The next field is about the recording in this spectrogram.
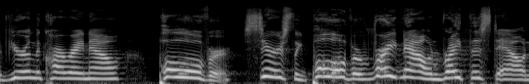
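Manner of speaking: screamed at full force, loud and high-pitched. Quoting what a man said on a cassette, imitating someone screaming. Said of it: "he would be screaming at me".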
